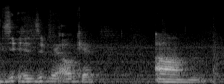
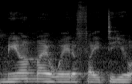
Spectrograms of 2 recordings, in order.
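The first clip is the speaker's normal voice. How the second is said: ordinary talk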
